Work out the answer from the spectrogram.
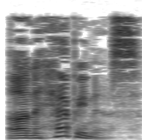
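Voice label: "unhappiness", British English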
